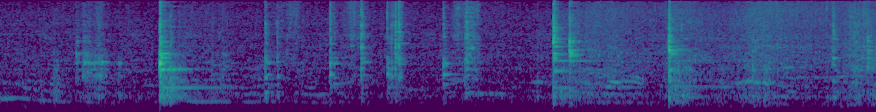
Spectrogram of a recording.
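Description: Steel spoon clinking and scraping against a steel pot and plate while minced meat is stirred: a sharp clink about a second in is the loudest, followed by a run of lighter taps and another few clinks near four and five seconds.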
